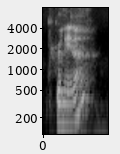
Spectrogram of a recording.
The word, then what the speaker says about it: Grenada: Grenada.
